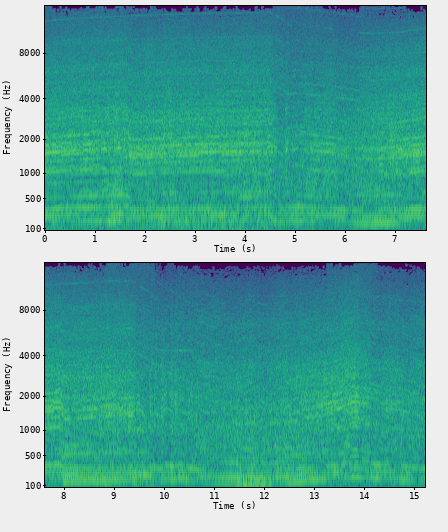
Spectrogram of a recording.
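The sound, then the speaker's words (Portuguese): A McLaren race car engine screams continuously, heard on board during a race, its pitch climbing and dropping sharply with each gear change as it accelerates and brakes, loud and steady with no talking. “Você vai vendo aí toda a potência do motor da McLaren.”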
